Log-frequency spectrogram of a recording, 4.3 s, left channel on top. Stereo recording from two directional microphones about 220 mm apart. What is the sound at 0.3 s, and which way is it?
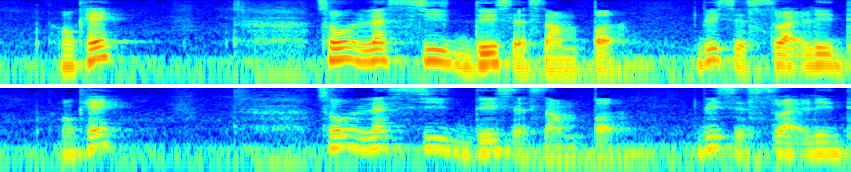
Speech, 45° left (ahead or behind).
